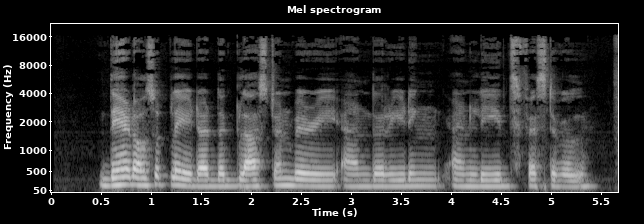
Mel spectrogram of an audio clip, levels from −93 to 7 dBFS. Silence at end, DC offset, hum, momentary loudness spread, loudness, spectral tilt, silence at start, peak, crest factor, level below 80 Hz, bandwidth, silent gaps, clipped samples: 0 s; under 0.1%; none; 9 LU; -19 LUFS; -5.5 dB/octave; 0.5 s; -2 dBFS; 16 dB; -58 dBFS; 16.5 kHz; none; under 0.1%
